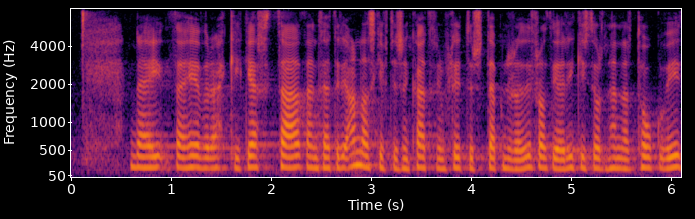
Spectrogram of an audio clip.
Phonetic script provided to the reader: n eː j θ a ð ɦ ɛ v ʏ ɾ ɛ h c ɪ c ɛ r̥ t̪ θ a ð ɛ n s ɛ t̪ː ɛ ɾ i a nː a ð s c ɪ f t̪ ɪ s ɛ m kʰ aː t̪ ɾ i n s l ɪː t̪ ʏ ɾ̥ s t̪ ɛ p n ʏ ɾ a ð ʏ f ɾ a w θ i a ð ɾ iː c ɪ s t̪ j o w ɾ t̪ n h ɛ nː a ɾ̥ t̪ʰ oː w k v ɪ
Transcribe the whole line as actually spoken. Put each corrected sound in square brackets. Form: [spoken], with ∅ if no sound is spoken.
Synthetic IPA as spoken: n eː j θ a ð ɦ ɛ v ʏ ɾ ɛ h c ɪ c ɛ r̥ t̪ θ a ð ɛ n [θ] ɛ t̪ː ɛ ɾ i a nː a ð s c ɪ f t̪ ɪ s ɛ m kʰ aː t̪ ɾ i n [f] l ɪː t̪ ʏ ɾ̥ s t̪ ɛ p n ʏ ɾ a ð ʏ f ɾ a w θ i a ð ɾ iː c ɪ s t̪ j o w ɾ t̪ n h ɛ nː a ɾ̥ t̪ʰ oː w k v ɪ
